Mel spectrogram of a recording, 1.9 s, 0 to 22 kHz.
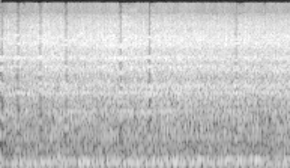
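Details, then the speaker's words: VY Commodore with supercharged L67 V6, engine running, microphone held to a drive belt idler pulley bearing. Even, smooth whir with no grinding, clicking or rough spots: this bearing is good, unlike the dry-sounding first pulley being replaced. "so yeah that's that's a good one sometimes like there's a bit of noise like that's okay for there to be a little bit"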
